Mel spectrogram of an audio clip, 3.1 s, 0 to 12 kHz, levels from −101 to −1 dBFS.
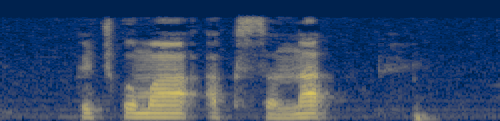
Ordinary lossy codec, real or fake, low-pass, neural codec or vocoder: Opus, 64 kbps; real; 7.2 kHz; none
